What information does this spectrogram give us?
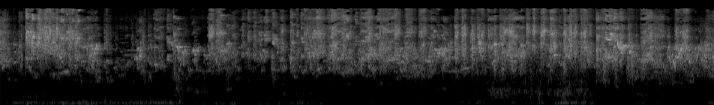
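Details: Playful budgerigars in an aviary keep up a dense, continuous chatter of high, scratchy warbles and chirps with many overlapping voices and steady loudness throughout, plus a faint low hum underneath.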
